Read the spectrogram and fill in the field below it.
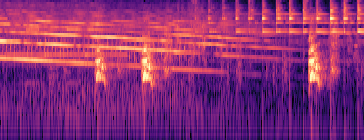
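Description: A dog barks a few times.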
